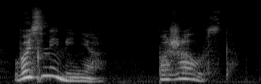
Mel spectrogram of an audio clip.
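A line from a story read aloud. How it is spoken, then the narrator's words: Quiet pleading request. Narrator (Russian): Павлик тихо попросил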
